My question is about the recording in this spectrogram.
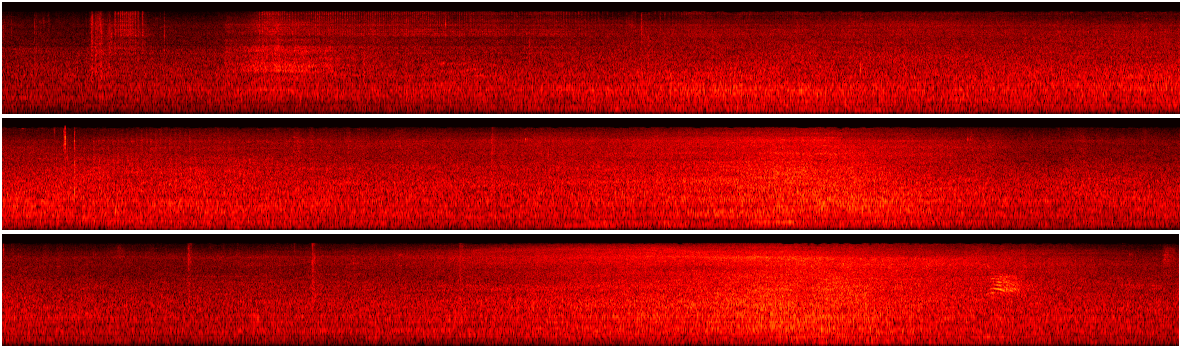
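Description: Cars driving past on a village street over a steady hum of traffic, the loudest pass-by about halfway through and another swelling up near the end.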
